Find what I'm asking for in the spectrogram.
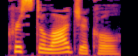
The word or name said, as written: christological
